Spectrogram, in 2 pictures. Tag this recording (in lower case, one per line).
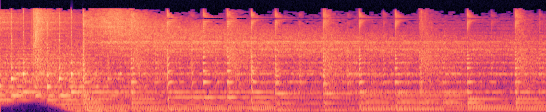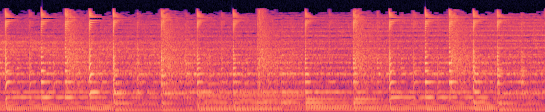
music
